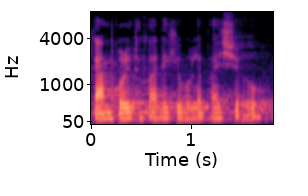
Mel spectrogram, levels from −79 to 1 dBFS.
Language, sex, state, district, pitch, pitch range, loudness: Assamese, male, Assam, Hailakandi, 110 Hz, 105-110 Hz, -21 LUFS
